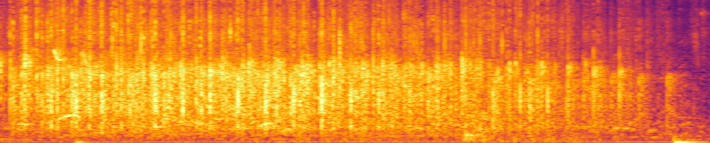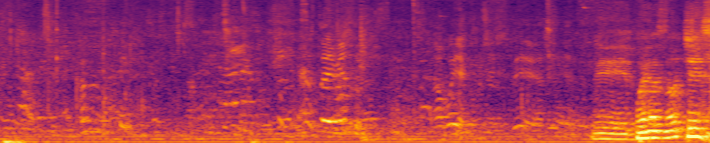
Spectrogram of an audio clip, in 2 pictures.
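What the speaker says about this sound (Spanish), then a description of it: "Con un fuerte aplauso, por favor." Loud applause from an audience at a tribute evening for a guitar luthier fills the first six seconds, then fades into quieter murmuring and a voice speaking as the room settles.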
